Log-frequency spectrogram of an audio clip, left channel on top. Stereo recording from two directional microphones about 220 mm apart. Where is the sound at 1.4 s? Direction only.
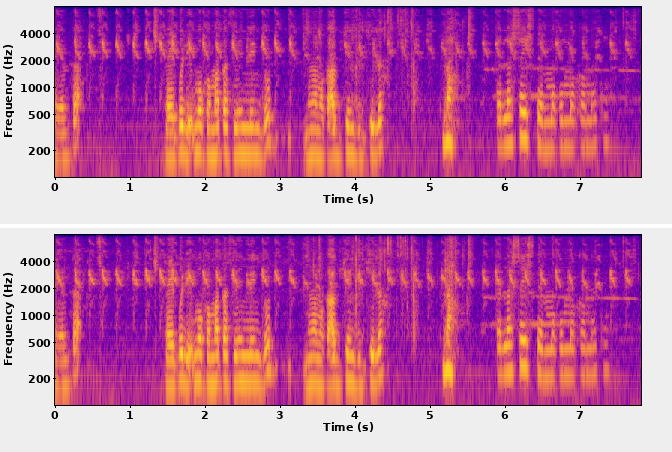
50° right (ahead or behind).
